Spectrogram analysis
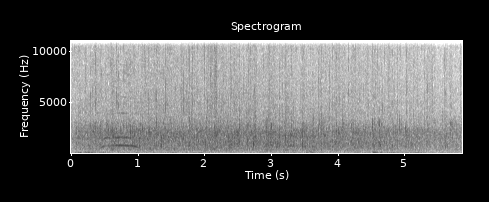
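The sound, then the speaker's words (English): Steady, dense applause from an audience as a man is called up to the front to help illustrate a Bible verse, loud and continuous with a brief whistle early on, fading only slightly toward the end. “And as he does, would you give him a big round of applause?”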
